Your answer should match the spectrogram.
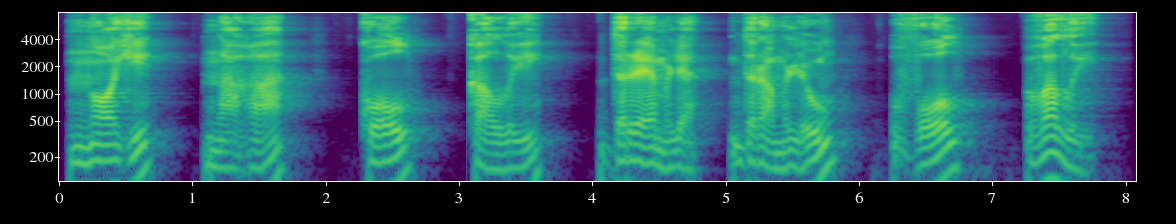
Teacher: Супадзенне ў вымаўленні галосных О, Э пасля цвёрдых і зацвярдзелых зычных з галосным А, калі з іх сыходзіць націск. · Term: аканне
